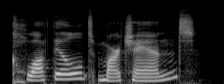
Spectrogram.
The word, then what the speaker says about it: Clothilde Marchand: Then in 1930, Clothilde Marchand, I think is how you pronounce her name. I know. C-L-O-T-H-I-L-D-E. Marchand.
